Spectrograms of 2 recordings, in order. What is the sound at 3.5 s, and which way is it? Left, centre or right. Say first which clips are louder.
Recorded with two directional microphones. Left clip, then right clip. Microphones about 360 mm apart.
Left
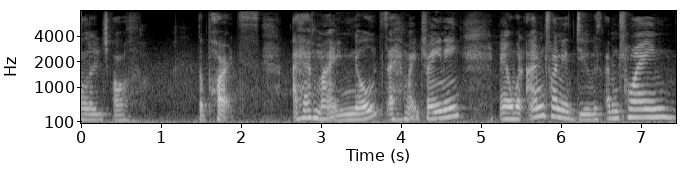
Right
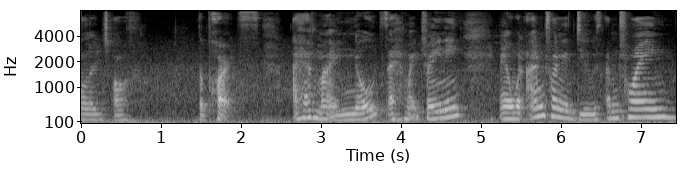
Speech: left 4 dB; centre.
